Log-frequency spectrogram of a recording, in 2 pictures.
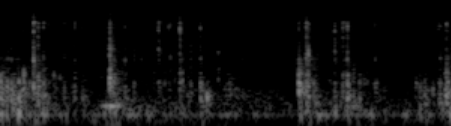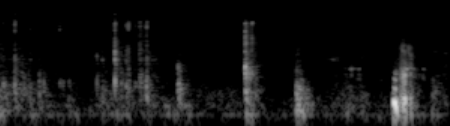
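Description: Faint computer keyboard typing: irregular clusters of keystrokes with short pauses between them.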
